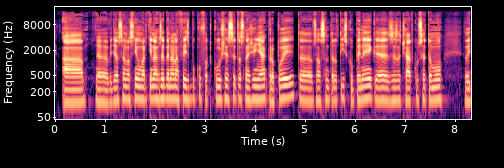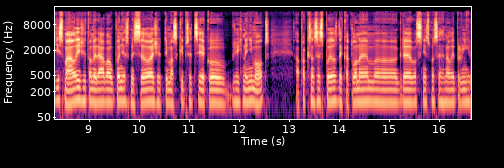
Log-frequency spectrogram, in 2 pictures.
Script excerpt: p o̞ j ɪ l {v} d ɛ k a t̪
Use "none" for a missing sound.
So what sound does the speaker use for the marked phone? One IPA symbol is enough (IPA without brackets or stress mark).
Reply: z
